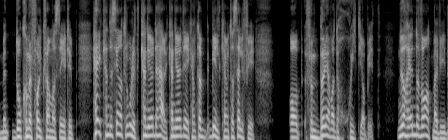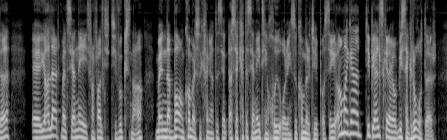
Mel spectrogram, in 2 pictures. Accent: Skåne, Sweden; moved away as an adult; now in Gothenburg, Sweden; jag är inte från Stockholm, jag är från Skåne egentligen. Jag bor i Göteborg

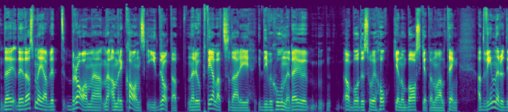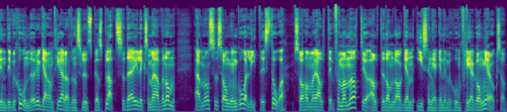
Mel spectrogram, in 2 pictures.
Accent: Eskilstuna, Södermanland, Sweden; jag är från Eskilstuna

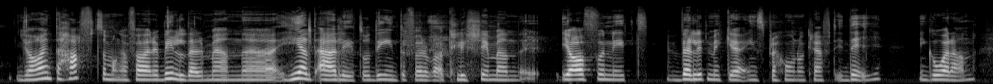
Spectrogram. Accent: Sollentuna, Stockholm County, Sweden; Jag växte upp i Sollentuna

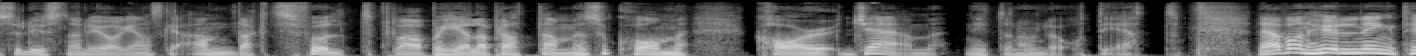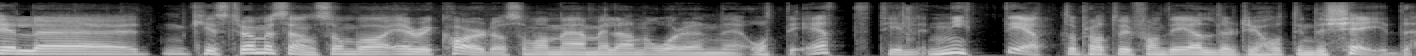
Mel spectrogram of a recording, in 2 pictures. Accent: Katrineholm, Södermanland, Sweden; born or raised there

